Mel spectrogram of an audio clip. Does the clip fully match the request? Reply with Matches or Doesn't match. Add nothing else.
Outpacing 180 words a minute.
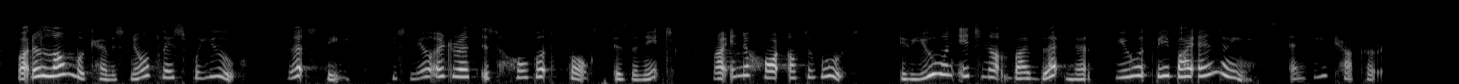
Doesn't match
